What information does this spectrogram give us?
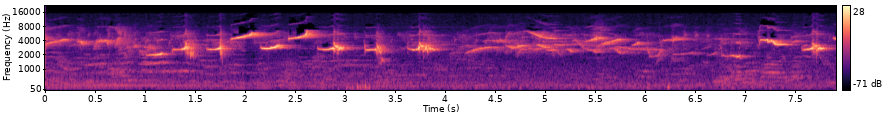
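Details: Kacer, or Oriental magpie-robin, singing gacor style over eight seconds: dense mix of sweeping whistles, short chirps and buzzy phrases, near-continuous with a quieter stretch midway.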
